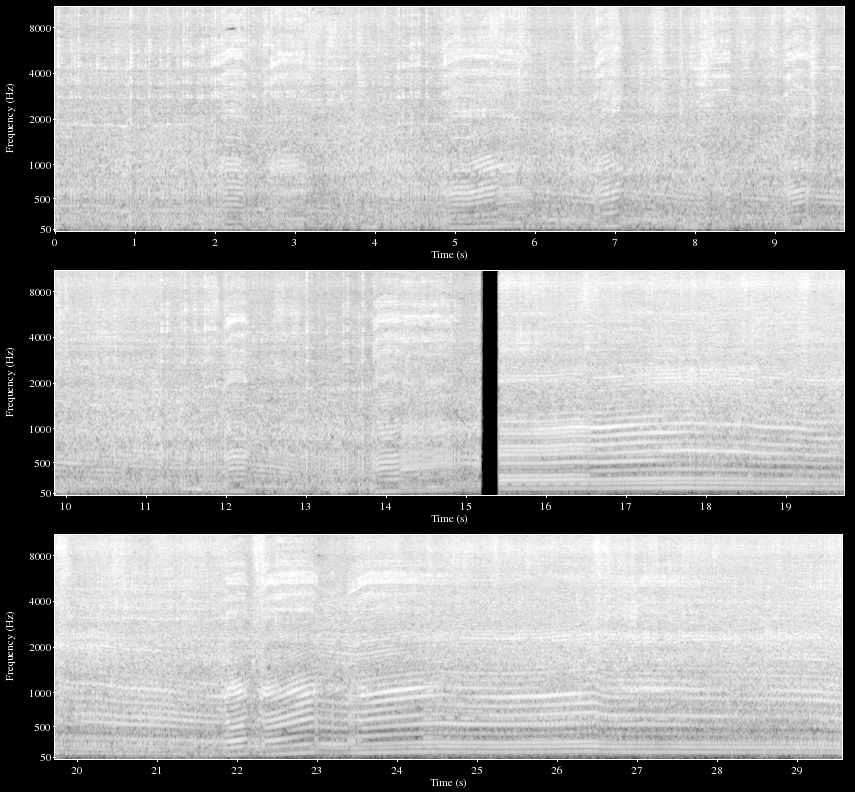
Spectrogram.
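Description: Petrol brush cutter fitted with a homemade blade cut from a chainsaw bar, its engine revving up and down as the blade cuts grass and weeds. The sound drops out for an instant about halfway through, and after that the engine note rises and falls more cleanly.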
